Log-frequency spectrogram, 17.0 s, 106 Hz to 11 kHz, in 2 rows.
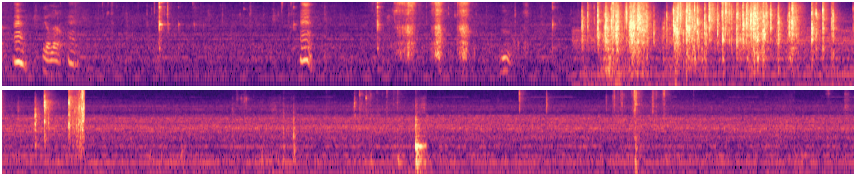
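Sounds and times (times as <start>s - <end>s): plastic packet crinkling: 5.7s - 9.4s.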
